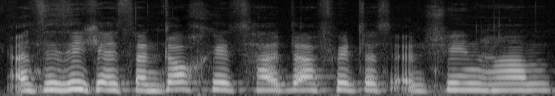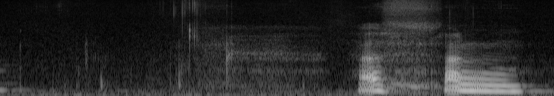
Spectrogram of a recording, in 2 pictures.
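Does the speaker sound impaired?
Yes: Down syndrome.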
